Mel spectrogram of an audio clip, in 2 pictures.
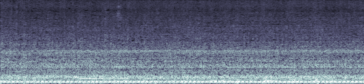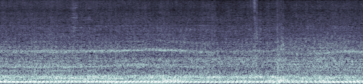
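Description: Engine of a motorcycle-with-sidecar tricycle running steadily while riding, a low even hum with a faint steady whine above it.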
